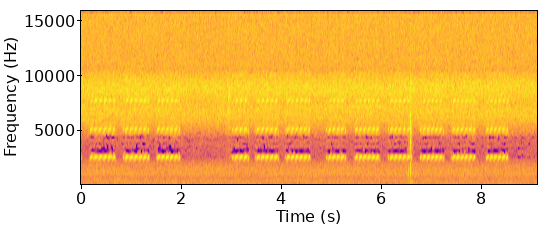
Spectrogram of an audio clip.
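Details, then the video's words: An Italian tree cricket (Oecanthus pellucens) sings a soft, steady, purring trill broken into regular bursts. "Boomkrekel/Italian tree cricket (Oecanthus pellucens) Geluid/Sound"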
